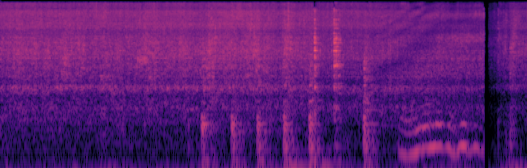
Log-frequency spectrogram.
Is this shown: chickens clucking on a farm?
no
